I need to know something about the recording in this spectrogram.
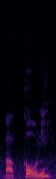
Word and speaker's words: balcony: to describe them so balcony still pronounced at that time in the Italian manner balcone as well as fresco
